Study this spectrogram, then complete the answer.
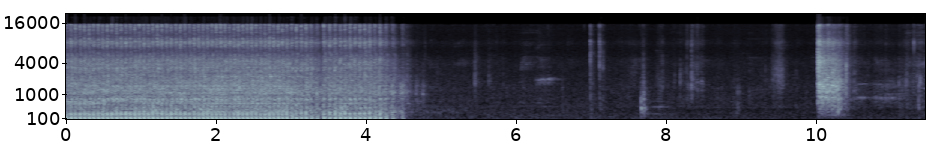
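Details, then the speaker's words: Honda Click 110 carbureted scooter, started with the faulty ignition switch bypassed by a jumper wire: steady single-cylinder putter idles evenly about four seconds, then cuts off cleanly when the wire is pulled; key switch found bad. "ครับอ่าผมสตาร์ทรถได้นะครับตัวนี้เพราะว่าผมใช้สายไฟพ่วงไว้นะครับต่อตรงไว้นะครับ"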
